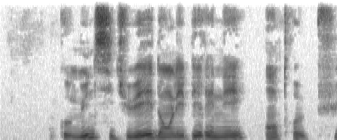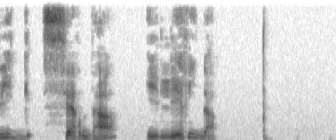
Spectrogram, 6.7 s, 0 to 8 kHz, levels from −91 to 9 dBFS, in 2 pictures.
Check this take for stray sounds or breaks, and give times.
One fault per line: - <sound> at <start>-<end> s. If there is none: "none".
none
